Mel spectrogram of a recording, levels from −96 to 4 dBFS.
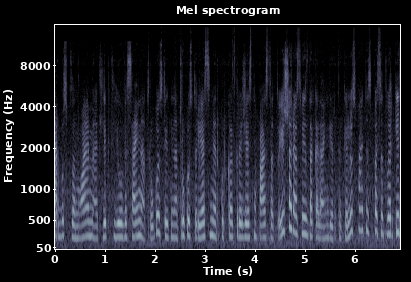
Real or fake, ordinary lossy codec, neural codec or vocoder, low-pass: fake; Opus, 24 kbps; vocoder, 44.1 kHz, 128 mel bands every 512 samples, BigVGAN v2; 14.4 kHz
